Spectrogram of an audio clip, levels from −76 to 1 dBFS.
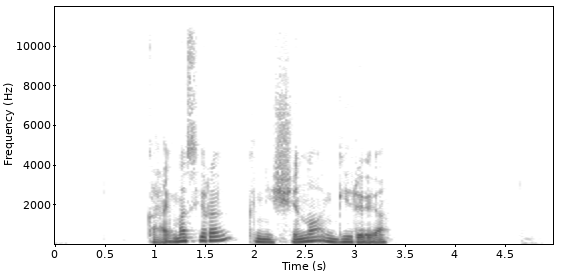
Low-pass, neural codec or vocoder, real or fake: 10.8 kHz; none; real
